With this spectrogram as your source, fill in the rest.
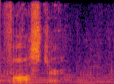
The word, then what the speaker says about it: Foster: pickle so it does i'm foster i'll remember that easy because your name rhymes with fossil and you're old thanks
